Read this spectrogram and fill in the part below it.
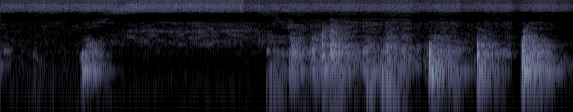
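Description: Onion and green chili sautéing in a pan, a faint steady sizzle under a run of close, sharp clinks and scrapes of a spoon against the pan, coming in quick bursts.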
